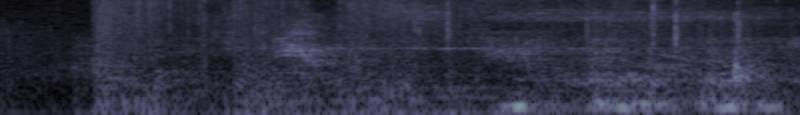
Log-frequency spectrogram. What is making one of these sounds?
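A pickaxe strikes rock.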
